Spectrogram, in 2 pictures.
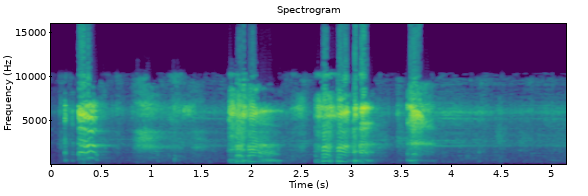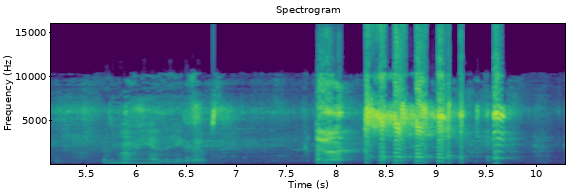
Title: mom with hiccups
